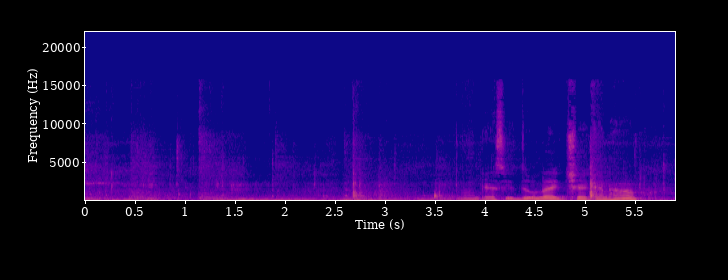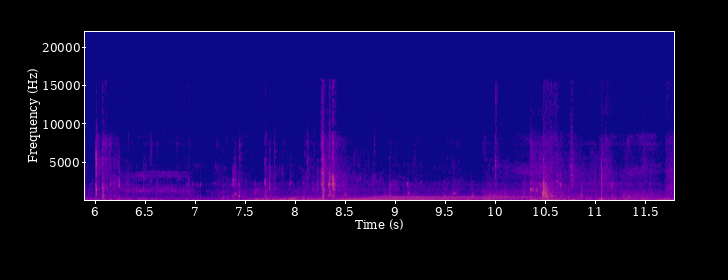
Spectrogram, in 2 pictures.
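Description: A dog chews and laps up food.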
